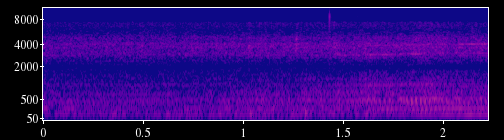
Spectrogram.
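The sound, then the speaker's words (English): A low, steady engine thrum from an Acura sports racing car on track holds an even, droning tone that stays faint and changes little in pitch throughout. “Unusual for them. The low thrum of the Acura.”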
